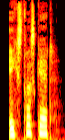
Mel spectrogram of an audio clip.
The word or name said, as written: ekstraskat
